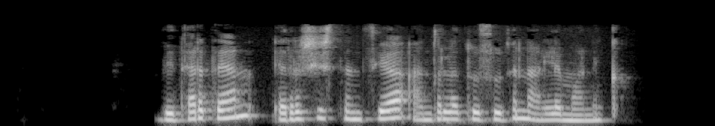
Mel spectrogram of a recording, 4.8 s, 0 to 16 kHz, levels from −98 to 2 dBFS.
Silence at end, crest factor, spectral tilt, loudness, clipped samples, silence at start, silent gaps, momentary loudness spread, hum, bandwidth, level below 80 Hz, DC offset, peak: 0.65 s; 18 dB; -5.5 dB/octave; -20 LUFS; under 0.1%; 1.05 s; none; 6 LU; none; 8 kHz; -68 dBFS; under 0.1%; -4 dBFS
